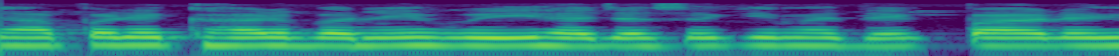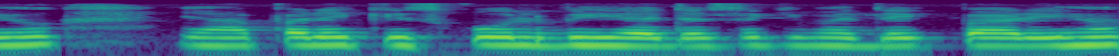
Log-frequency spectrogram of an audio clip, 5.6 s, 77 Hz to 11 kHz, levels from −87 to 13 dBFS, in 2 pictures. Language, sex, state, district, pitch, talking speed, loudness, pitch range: Hindi, female, Bihar, Katihar, 195 Hz, 290 wpm, -14 LUFS, 195-205 Hz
